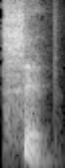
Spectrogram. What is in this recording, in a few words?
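"sip", British English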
